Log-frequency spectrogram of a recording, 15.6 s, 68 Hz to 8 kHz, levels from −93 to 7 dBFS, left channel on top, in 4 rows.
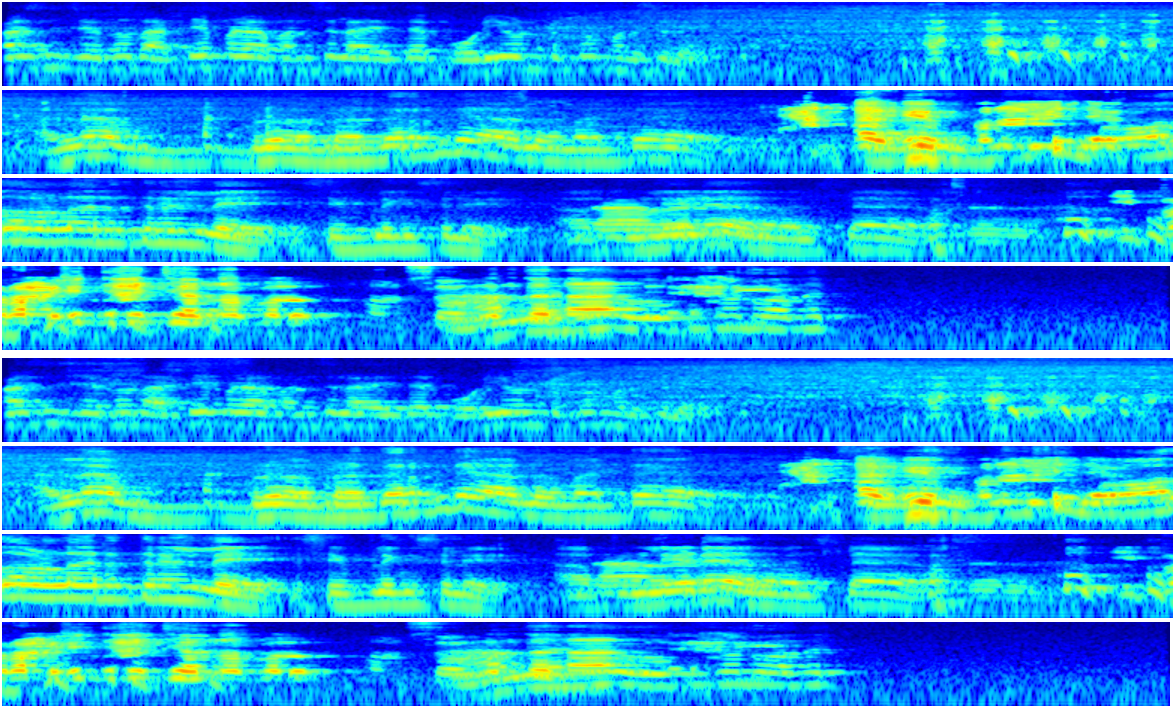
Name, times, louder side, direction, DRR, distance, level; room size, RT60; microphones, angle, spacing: voice 1, 0.0-2.4 2.9-3.0 3.3-3.8 6.9-7.0 9.8-10.4 11.0-11.3 13.2-14.5, left 2 dB, 75° left, 3 dB, 3.2 m, -40 dB
Tools, 1.8-10.5, right 3 dB, 20° right, 3.4 m, -54 dB
voice 2, 4.0-11.1 11.3-11.7, right 3 dB, 70° right, 3 dB, 3.3 m, -37 dB
voice 3, 6.5-7.6 11.7-14.3, left 4 dB, 40° left, 12 dB, 0.8 m, -27 dB
14.5 x 5.2 x 5.5 m, 0.34 s
head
